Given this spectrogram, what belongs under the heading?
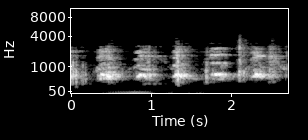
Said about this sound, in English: Dogs are getting closer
